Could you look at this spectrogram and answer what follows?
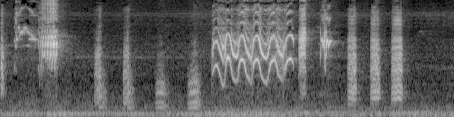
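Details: Singing male Javan myna provoking another myna: scattered harsh clicks and squeaks, then a pair of strongly wavering whistles and a few more clipped notes over a low background hum.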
